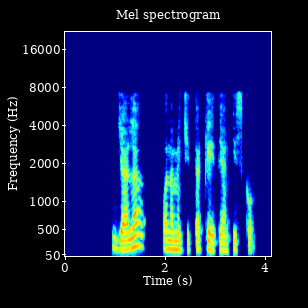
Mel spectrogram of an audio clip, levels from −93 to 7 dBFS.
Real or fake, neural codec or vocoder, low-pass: fake; codec, 16 kHz in and 24 kHz out, 2.2 kbps, FireRedTTS-2 codec; 7.2 kHz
